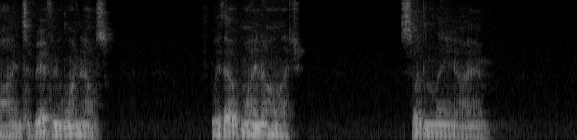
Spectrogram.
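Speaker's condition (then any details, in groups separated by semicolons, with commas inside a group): No condition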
